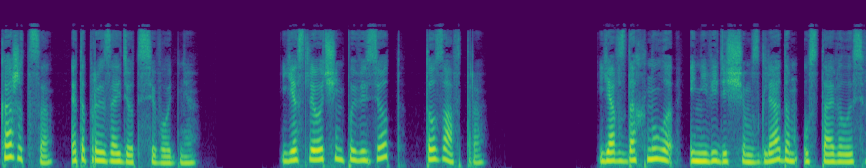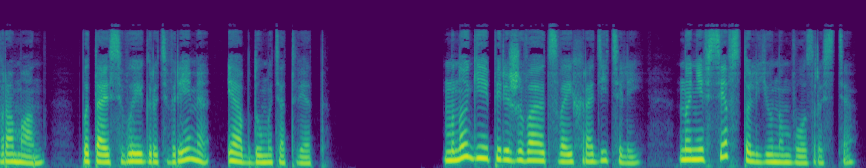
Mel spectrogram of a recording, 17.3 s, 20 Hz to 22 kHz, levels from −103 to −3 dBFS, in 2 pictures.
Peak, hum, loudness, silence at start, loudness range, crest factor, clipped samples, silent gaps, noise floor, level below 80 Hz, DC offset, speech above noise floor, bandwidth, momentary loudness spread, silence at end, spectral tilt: -4 dBFS; none; -20 LUFS; 0 s; 3 LU; 16 dB; under 0.1%; 2.23-2.63 s, 5.12-5.77 s, 12.22-12.88 s; under -90 dBFS; -52 dBFS; under 0.1%; over 71 dB; 11 kHz; 12 LU; 0.15 s; -7 dB/octave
